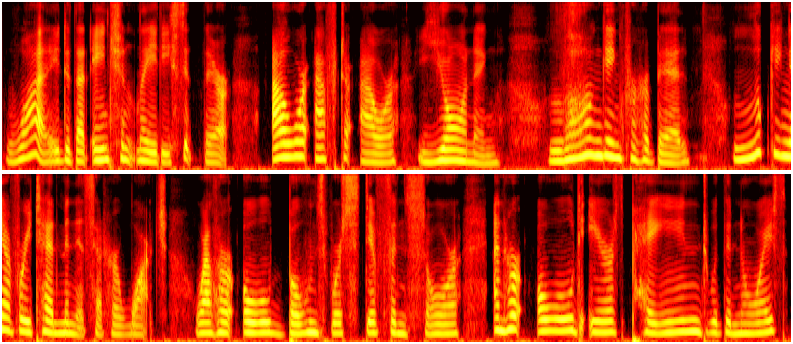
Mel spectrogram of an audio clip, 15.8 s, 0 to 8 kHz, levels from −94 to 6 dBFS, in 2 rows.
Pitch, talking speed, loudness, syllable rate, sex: 190 Hz, 145 wpm, -18 LUFS, 4.1 syllables/s, female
